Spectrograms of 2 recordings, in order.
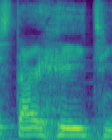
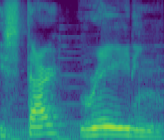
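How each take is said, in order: First: Rating starts with an H sound. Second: Rating starts with an English R sound. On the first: The speaker calls it wrong. "não comece cometam o mesmo erro que eu, não é star hating" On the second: The speaker calls it right. "toda palavra que começa com R no inglês é er"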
